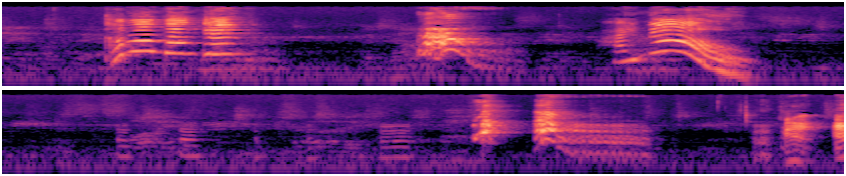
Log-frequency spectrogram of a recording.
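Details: Nearly three-week-old Chow Chow puppies walking about indoors, sisters asleep nearby; about five short arched whimpers and squeaky yips spaced irregularly, some sliding downward, with occasional soft human speech between them.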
